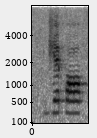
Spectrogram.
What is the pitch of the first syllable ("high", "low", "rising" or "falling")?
high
